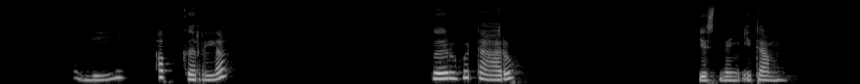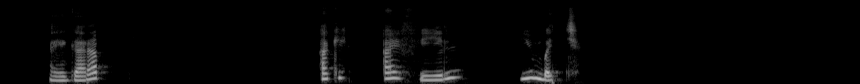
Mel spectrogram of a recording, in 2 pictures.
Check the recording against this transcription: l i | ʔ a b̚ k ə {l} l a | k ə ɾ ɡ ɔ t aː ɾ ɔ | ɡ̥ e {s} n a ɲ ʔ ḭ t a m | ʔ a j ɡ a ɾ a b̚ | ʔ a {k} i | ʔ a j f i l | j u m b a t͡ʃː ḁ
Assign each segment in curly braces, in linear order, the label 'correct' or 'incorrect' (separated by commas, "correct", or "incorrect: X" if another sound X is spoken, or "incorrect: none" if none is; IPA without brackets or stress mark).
incorrect: ɾ, correct, correct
